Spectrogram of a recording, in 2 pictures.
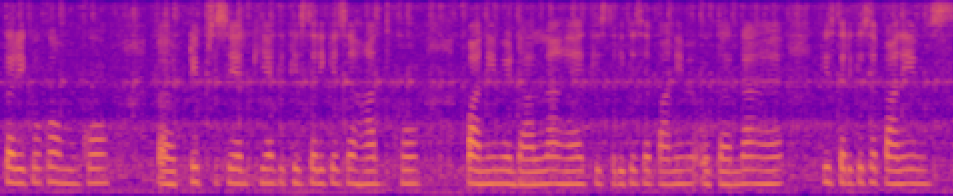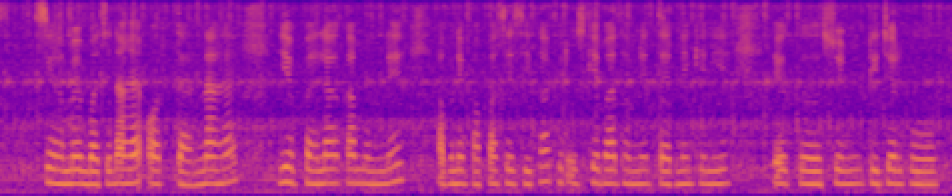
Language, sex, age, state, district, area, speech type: Hindi, female, 18-30, Uttar Pradesh, Sonbhadra, rural, spontaneous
